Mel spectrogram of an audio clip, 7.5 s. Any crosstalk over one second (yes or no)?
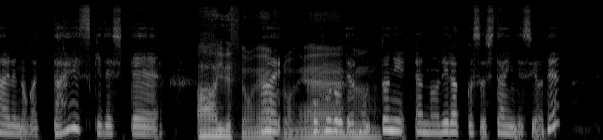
yes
